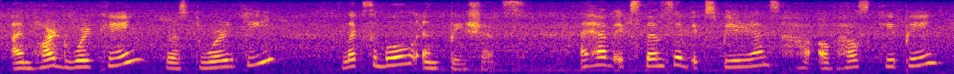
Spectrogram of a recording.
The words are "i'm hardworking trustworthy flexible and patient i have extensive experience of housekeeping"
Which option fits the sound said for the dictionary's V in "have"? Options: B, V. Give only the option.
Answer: V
